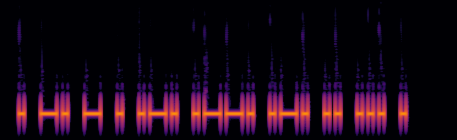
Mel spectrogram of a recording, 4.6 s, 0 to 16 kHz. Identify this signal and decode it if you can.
Morse code, heard as a keyed tone, about 22 wpm, 700 Hz. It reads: ENTERPRISE
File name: practice / 22wpm / Ten Letter Words - 22wpm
